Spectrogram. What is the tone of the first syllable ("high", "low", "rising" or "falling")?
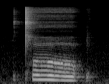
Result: falling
